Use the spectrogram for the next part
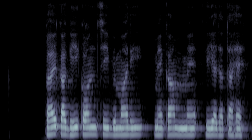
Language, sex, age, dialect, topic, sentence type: Hindi, male, 18-24, Marwari Dhudhari, agriculture, question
